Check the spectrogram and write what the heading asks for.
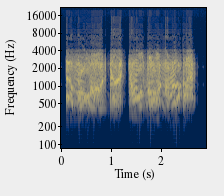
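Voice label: Turkish damaged pilot, mood med, speech; War Thunder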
